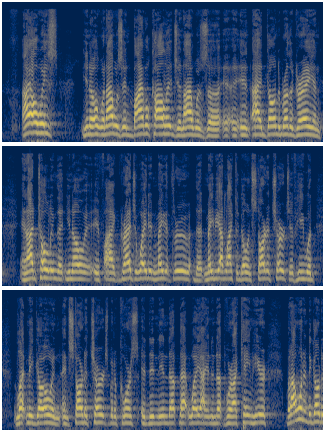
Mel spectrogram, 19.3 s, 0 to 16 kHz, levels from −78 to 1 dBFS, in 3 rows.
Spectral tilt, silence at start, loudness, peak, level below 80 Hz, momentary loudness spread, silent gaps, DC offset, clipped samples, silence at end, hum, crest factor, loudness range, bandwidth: -5.5 dB/octave; 0.4 s; -15 LUFS; 0 dBFS; -52 dBFS; 9 LU; none; under 0.1%; under 0.1%; 0 s; none; 14 dB; 4 LU; 13.5 kHz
